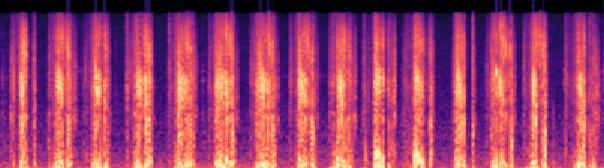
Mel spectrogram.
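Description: Fingertips and short nails scratch and rub a small black foam windscreen on a microphone in quick strokes. The result is a steady run of close, bright, scratchy rustling bursts, repeating roughly two to three times per second, each with a dull low thump beneath the hiss.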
